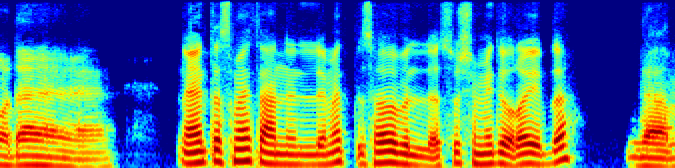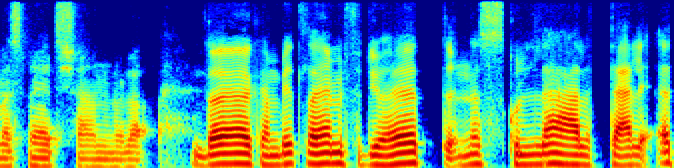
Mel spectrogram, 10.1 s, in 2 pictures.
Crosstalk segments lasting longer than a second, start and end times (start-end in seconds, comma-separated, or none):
none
